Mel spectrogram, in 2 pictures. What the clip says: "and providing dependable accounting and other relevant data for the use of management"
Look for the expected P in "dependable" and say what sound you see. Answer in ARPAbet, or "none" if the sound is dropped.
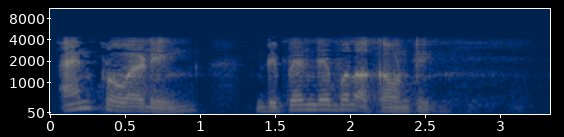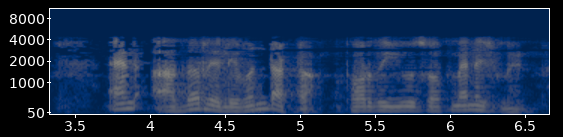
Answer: P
